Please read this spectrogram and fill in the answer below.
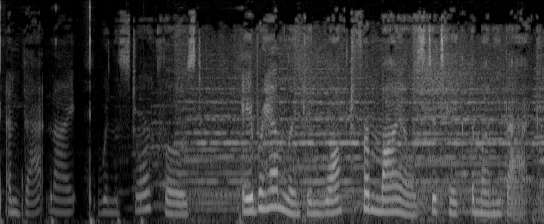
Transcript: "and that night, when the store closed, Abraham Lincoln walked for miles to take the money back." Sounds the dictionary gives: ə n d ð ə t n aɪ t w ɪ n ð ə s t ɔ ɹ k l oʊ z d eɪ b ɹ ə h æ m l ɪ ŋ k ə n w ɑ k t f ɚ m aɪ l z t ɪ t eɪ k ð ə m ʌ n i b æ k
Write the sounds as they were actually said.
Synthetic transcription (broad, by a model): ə n ð ə t n aɪ t w ɪ n ð ə s t ɔ ɹ k l oʊ z d eɪ b ɹ ə h æ m l ɪ ŋ k ə n w ɑ k t f ɚ m aɪ l z t ɪ t eɪ k ð ə m ʌ n i b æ k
